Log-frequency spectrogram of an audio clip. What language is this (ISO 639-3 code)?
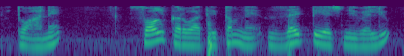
guj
